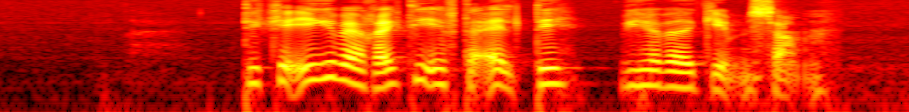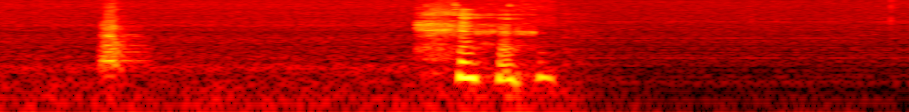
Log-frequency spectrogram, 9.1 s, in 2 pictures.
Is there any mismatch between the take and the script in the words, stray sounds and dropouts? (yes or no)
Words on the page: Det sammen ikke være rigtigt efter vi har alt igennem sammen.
yes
